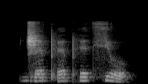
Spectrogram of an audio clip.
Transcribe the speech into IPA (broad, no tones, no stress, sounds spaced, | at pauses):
ɖ͡ʐ ɛ pʼ ɛ pʰ e t sʲ o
